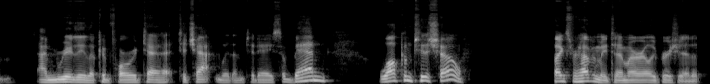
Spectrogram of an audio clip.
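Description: Throughout, sibilants carry a faint metallic shimmer over a dulled top end: imaging from linear upsampling, likely a straight-line doubling from 24 kHz to 48 kHz, leaving mirror images around 35 dB down between 12 and 24 kHz.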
